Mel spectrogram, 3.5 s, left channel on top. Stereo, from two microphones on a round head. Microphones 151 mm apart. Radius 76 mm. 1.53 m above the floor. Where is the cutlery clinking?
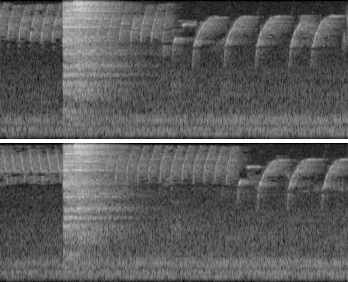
25° left (ahead or behind), 0.8 m.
